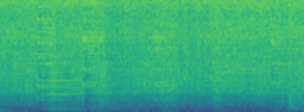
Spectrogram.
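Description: Ginger and bitter gourd fry together in a pan, giving a loud, steady sizzling hiss that runs without a break, with no voices over it.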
